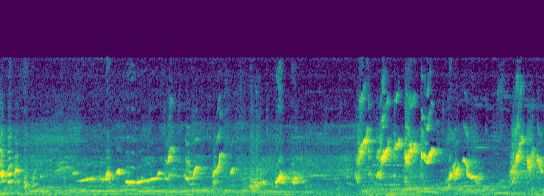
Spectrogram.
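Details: White-rumped shama learning sounds, delivering a varied stream of whistled and chirping phrases that rise and fall quickly, with a brief quieter pause midway before a louder run of high, sharp notes.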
